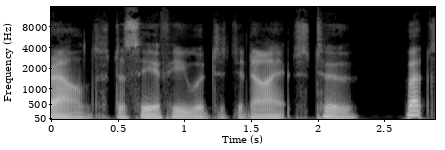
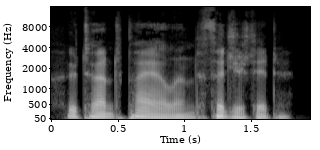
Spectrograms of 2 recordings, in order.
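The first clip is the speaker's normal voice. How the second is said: ordinary delivery, nothing marked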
